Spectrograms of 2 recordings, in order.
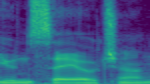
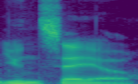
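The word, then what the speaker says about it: Yunseo: So, Uno Chung, I think I pronounced her first name right. Yuno Chung. Yuno.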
